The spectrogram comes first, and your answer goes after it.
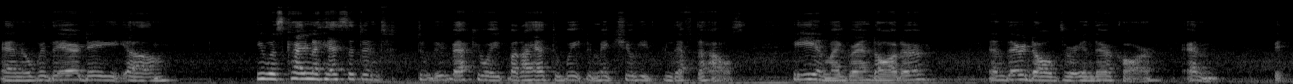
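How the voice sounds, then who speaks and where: A moderate pace in a Hawaiian accent. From Hawaii, Maui (Lahaina). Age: 80s+. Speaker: wildfire survivor. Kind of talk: testimony.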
